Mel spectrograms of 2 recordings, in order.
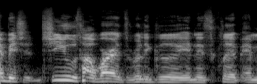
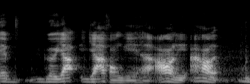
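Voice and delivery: ordinary delivery

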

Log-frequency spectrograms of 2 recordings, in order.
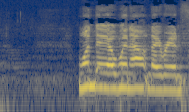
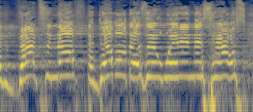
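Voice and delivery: put-on high, loud, commanding child; fierce rebuke; 8 semitones higher, 7 dB louder than usual. Her seven-year-old daughter rebukes the devil in a loud high voice. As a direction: command it like a fearless little girl.

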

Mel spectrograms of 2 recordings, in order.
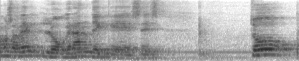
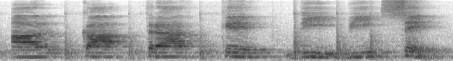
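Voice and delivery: slow syllable reading; much slower than usual. Shown as a demonstration. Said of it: "Una, dos".

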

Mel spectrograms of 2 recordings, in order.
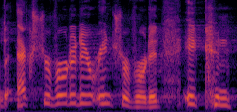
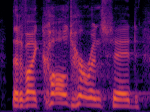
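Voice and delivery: usual speaking voice

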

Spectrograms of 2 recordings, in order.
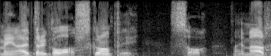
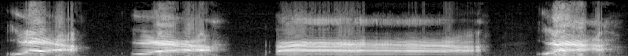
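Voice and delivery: higher Demoman yells; accent-finding shouts; 4 semitones higher, much slower than usual. Acted. Impressionist recovers a lost accent with repeated shouts. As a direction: belt out drawn Demoman cries to find the accent. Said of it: "I got my accent back".

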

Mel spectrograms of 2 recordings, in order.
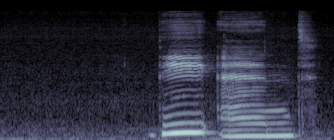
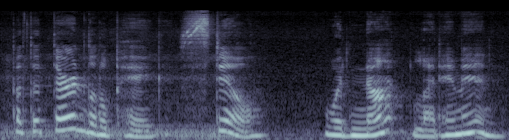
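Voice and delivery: usual speaking voice

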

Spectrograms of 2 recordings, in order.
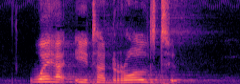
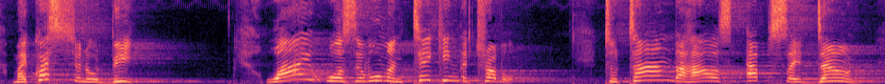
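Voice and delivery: raised, projected preaching voice; higher, louder preacher's challenge; emphatic preaching; 5 semitones higher, 7 dB louder, slower than usual. Real, not acted. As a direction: pose the question forcefully to the congregation. Preacher poses her question.

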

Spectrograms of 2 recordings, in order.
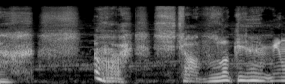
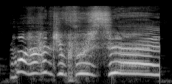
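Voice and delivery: high, slow, loud mock wailing; hammed-up wail; 5 dB louder, slower than usual. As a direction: overact the sorrow in a slow wail. Overdramatic wailing.

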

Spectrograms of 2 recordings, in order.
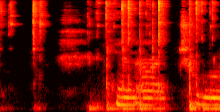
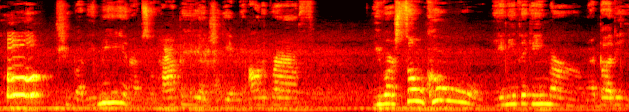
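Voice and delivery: gushing fan; 10 dB louder than usual. Pretend. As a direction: pretend to brag like a thrilled fan. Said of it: "I'm gonna be like".

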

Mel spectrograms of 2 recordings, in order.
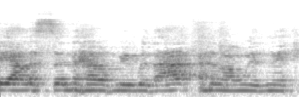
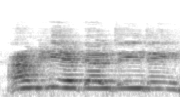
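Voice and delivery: normal talking voice

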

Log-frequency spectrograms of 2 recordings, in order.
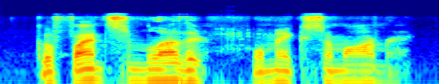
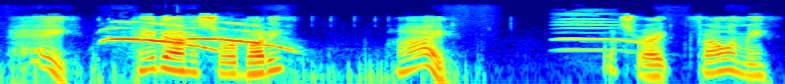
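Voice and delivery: much higher, loud sing-song lure; coaxing call; 5 dB louder than usual. Real, not acted. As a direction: bait the dinosaur playfully. Luring the dinosaur, calling.

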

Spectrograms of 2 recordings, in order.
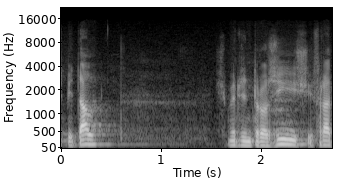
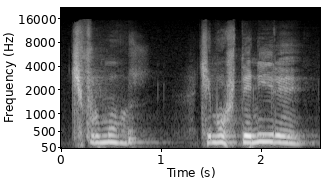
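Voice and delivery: awed exclamation; 9 semitones higher, 4 dB louder, slower than usual. Retold or imitated. Woman recalling heaven's beauty.

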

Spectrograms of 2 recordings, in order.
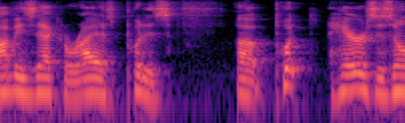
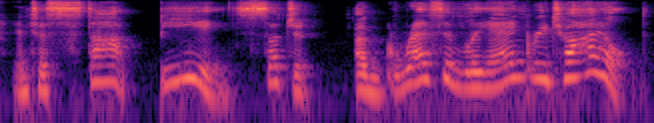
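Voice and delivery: getting angry; 9 semitones higher than usual. Real, not acted. Scolding the atheist YouTuber, anger rising high. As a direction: voice jumps much higher in rising anger. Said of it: "I'm sorry that I got angry".

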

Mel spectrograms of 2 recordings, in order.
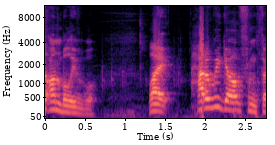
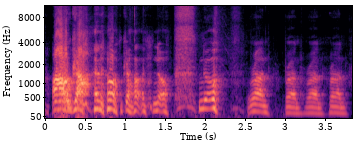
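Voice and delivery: frantic raised outburst; panicked shouting; 3 semitones higher, 8 dB louder, slower than usual. Real, not acted. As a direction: yell in sudden game panic. Sudden panic in game.

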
